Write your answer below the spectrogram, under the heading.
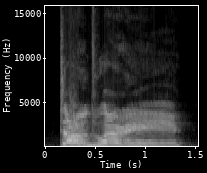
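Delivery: deep man's voice. Reading the Panther role aloud in a group reading: deep man voice. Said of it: "in my deep voice that I am a deep man voice".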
